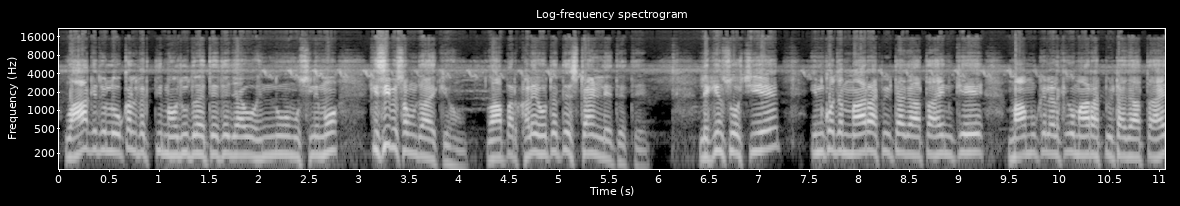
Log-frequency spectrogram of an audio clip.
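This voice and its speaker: A man reporting from the field for local news, speaking with passion and asking rhetorical questions. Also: sits high.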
